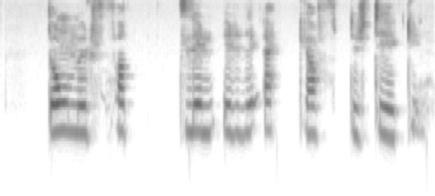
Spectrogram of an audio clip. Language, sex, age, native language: Icelandic, male, 11, Icelandic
